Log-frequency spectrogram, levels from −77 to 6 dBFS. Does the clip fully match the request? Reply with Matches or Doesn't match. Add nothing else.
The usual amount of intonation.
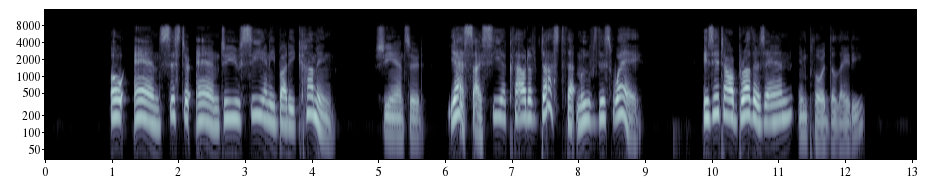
Doesn't match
